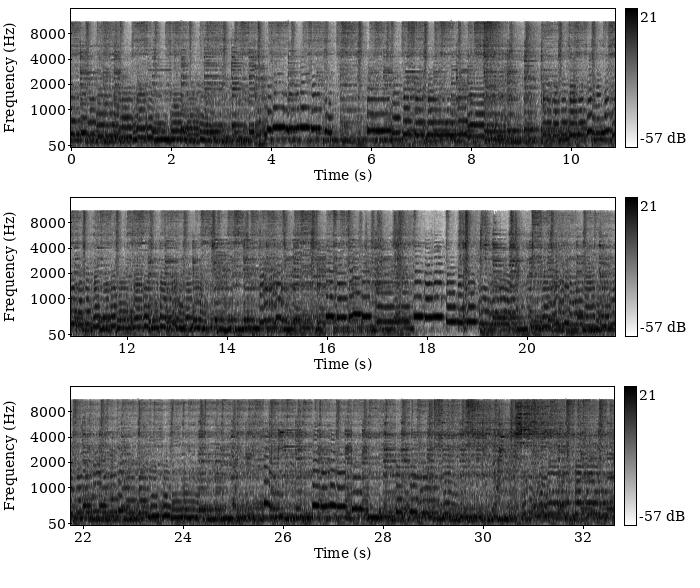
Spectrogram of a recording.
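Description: Live jazz band playing an instrumental break, a trombone carrying the lead over electric guitar, keyboard and drums. The band stops for a moment about eighteen seconds in, then comes back in.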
